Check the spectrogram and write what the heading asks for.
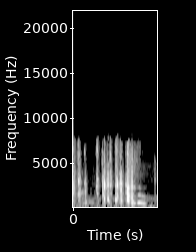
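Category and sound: household object, typing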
